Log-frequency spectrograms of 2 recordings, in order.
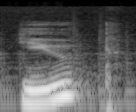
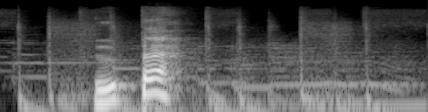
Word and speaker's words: Hupe: In German, you say the E at the end. Hupe?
